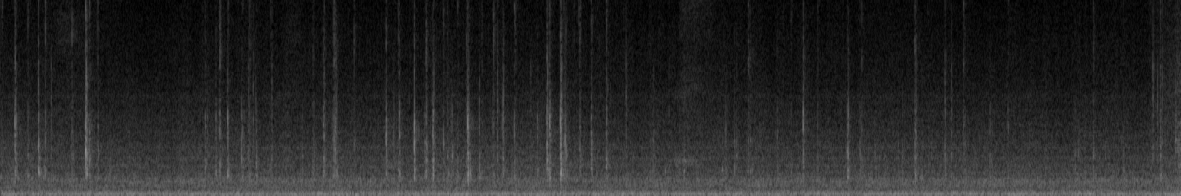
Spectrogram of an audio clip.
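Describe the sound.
Computer keyboard typing: many quick, faint key clicks in an irregular rhythm over a low, steady background hum.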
